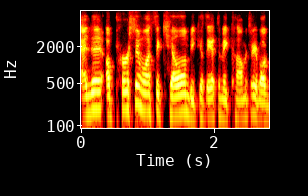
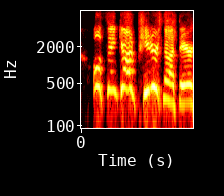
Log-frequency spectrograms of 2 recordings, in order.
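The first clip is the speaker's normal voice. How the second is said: mocking, very high-pitched voice with mock relief. Mocking how Aunt May talks in a comic: mocking Aunt May voice. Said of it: "and then she's like".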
